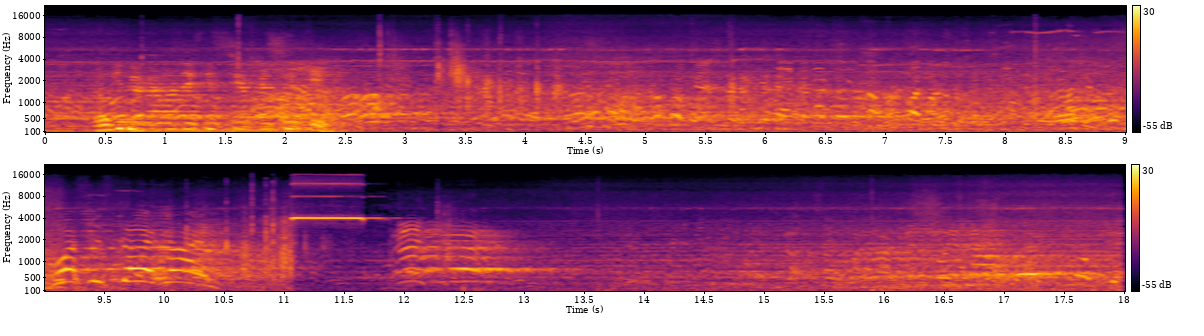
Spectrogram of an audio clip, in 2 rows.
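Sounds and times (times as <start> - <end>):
referee's whistle blast: 11.1 - 12.0.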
